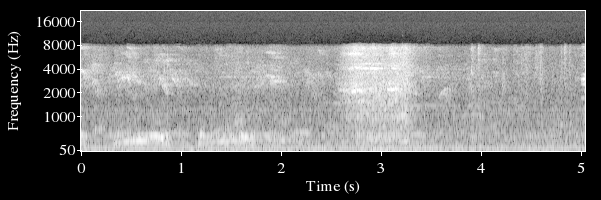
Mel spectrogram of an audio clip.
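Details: Angry pigeon cooing low and hoarse in the first two seconds, followed by a burst of rustling noise over a constant background hum.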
